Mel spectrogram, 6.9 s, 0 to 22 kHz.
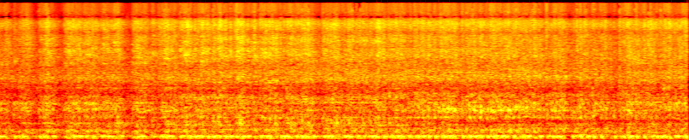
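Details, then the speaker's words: Newly built 427ci turbo small-block Ford (2500hp target) at first start, warming up, 82 psi oil pressure: loud, lumpy V8 idle with an uneven stumbling beat; one cylinder dropping out; data showed number three not sparking. "so numbers saying number three is not sparking what well number two was the problem previously"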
